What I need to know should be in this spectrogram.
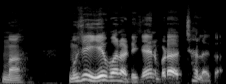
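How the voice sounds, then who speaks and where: A man's voice: on the high side, very animated, brisk, no room sound, studio quality. A man voicing a worried young adult daughter who asks anxious questions.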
